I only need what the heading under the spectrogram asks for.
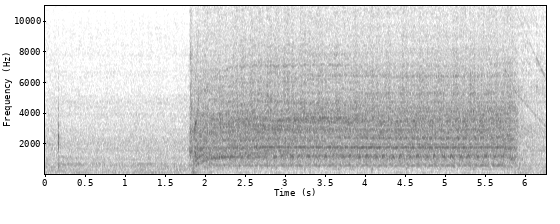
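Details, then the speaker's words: Barn-find 2003 VW Bora with about 2000 miles from new, fuel lines off into a catch can with nothing coming through: about four seconds of steady high-pitched whir on the key, no firing; cranks but won't start, fuel pump suspected dead. "no that's the issue I think the fuel pump is probably deed modern fuel you see yeah yeah exactly modern fuel"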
